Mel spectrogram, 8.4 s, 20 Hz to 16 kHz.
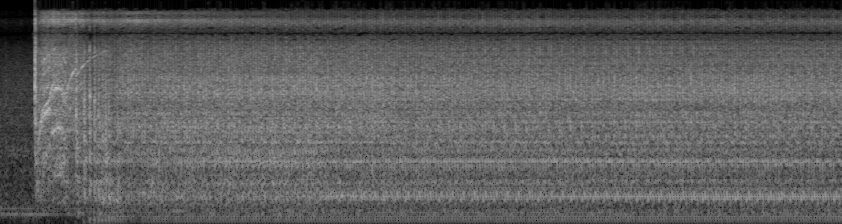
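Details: Bobcat T300 diesel skid steer: brief crank, catches within a second, then a steady, even idle with no knocks or misses; normal start and idle.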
